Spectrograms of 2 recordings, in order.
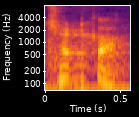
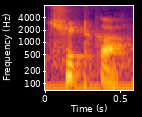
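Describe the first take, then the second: First: The first vowel is a short 'a'. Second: The first vowel is a short 'i'. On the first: The speaker calls it right. "ये दुरुस्त है" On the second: The speaker calls it wrong. "ये गलत है"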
